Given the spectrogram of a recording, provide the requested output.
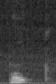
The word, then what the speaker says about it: poke: and it's pronounced poke it's p o k e just like you want to poke something so that is basically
